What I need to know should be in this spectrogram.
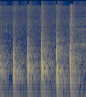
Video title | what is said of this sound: How to Choose The Best Watermelon Every Time - Sweet, Juicy, Red & Ripe | you can tap on them to see if they sound full or hollow as well. I don't know if you can hear this. See? It's absolutely solid.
